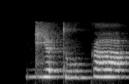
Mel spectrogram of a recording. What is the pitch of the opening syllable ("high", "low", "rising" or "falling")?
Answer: high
